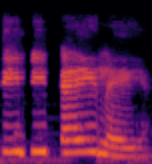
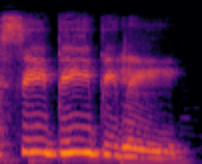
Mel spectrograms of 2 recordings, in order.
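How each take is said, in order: First: The name ends with the word 'Bailey'. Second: The name ends with separate sounds 'B Lee'. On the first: The speaker calls it right. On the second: The speaker calls it wrong.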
